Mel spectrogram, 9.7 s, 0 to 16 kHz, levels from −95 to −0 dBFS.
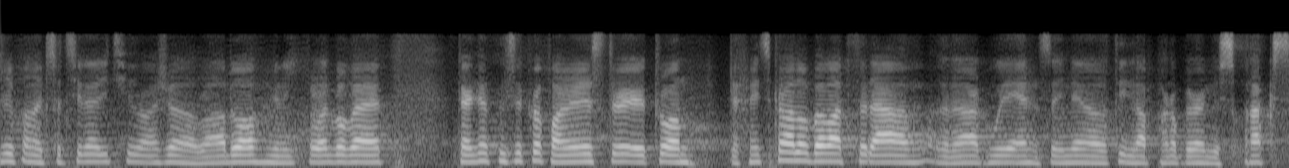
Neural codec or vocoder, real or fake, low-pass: codec, 16 kHz, 0.5 kbps, FunCodec, trained on Chinese and English, 25 frames a second; fake; 7.2 kHz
